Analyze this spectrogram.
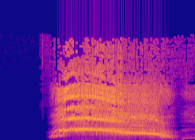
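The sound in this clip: A woman in labour lets out a single loud, high-pitched scream. It holds steady for about a second, then its pitch sags as it breaks off, followed by a faint trailing breath.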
